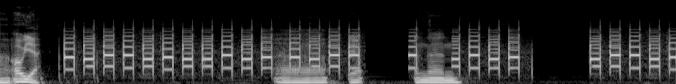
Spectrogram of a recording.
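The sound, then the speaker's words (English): A long run of short, evenly spaced telephone keypad tones beeping in quick succession as a long phone number is dialed, pausing briefly as a voice speaks between bursts of dialing. “I just need to make a quick phone call”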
